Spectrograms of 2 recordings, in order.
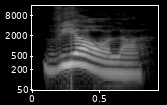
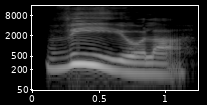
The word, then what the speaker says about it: viola: When this is pronounced with the accent on the first syllable, as in Viola, this is the third person of the verb violare, meaning he or she violates. But when the accent moves to the second syllable, as in viola, then it means violet, as in the flower or the instrument.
